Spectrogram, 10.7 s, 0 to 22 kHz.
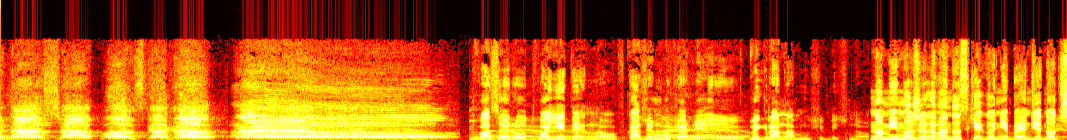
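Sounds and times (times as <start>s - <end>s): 
crowd of football fans chanting in unison: 0.0s - 7.5s
speech: 4.8s - 10.6s.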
